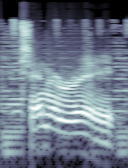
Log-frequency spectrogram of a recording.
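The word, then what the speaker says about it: Ténéré: Pakinggan niyo kung anong tama. Yamaha. How do you pronounce it? Super Tener Teneray. Yun ang tamang pronounce ng Yamaha Super Teneray.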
